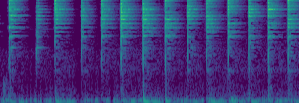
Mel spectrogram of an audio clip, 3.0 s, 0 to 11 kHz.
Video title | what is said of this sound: Wakizashi japonais de 400 ans !! - Review | ça doit ça doit raisonner légèrement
